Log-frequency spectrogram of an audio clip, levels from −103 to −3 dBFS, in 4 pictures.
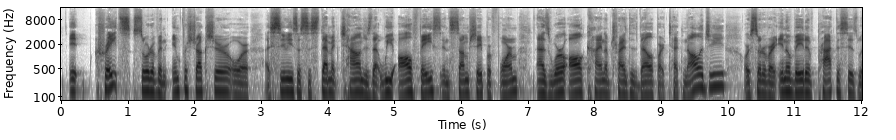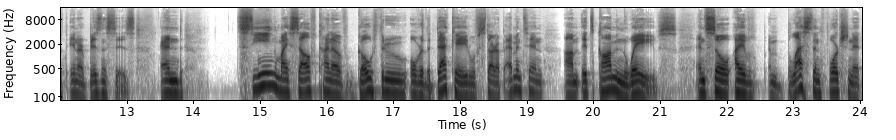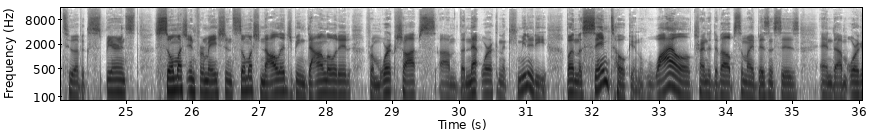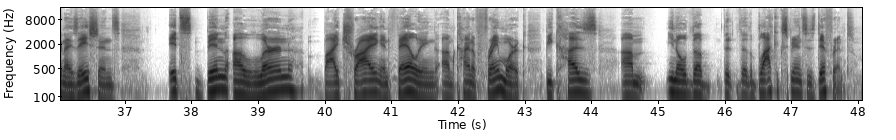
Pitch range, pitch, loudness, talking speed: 110-135 Hz, 125 Hz, -19 LUFS, 150 wpm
